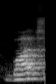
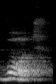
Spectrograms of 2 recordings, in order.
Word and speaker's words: watch: अब देखना जिसमें W के बाद A आ रहा है तो मोस्टली उनकी प्रोनाउंसिएशन ओ, साउंड ओ देता है, वॉच, वॉट, वॉज।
